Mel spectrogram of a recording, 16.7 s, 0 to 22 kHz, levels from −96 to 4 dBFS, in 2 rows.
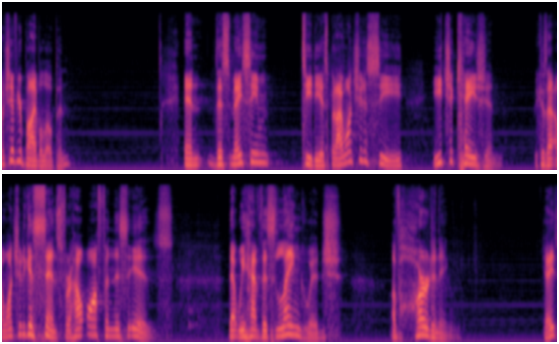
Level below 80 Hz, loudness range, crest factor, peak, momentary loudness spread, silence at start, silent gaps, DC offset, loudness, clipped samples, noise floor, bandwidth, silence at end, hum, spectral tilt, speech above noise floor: -64 dBFS; 4 LU; 24 dB; -6 dBFS; 17 LU; 0 s; none; under 0.1%; -29 LUFS; under 0.1%; -66 dBFS; 16 kHz; 0 s; none; -3 dB/octave; 36 dB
